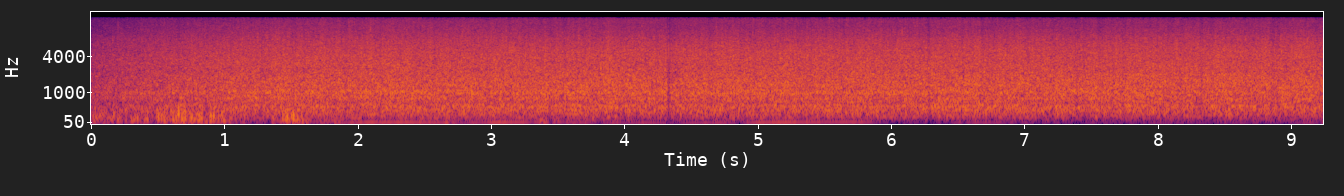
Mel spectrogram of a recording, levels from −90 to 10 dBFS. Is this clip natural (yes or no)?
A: yes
